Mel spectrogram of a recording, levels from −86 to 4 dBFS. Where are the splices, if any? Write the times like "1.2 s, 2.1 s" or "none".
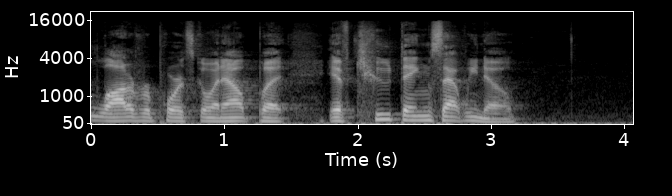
2.0 s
